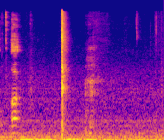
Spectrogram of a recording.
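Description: A single sharp click about a second in: a computer mouse click taking the video player out of full screen.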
